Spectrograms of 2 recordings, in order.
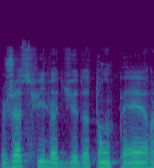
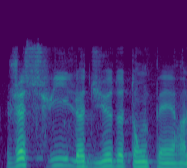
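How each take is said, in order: First: The voice is deep and menacing. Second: The voice is at an ordinary pitch.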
